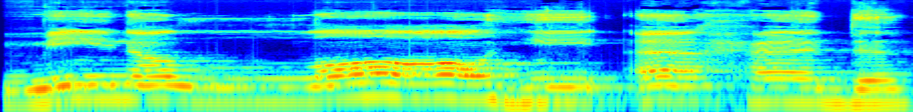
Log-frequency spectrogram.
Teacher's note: حمزہ کو بغیر جھٹکے کے پڑھیں گے، ہا کو صاف کر کے گلے سے نکالیں گے، دال پر جب وقف کریں گے پھر دال میں قلقلہ ادا کریں گے۔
